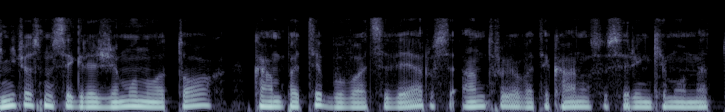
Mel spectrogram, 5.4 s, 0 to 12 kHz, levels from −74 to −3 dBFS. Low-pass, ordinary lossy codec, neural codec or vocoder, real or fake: 7.2 kHz; MP3, 48 kbps; none; real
